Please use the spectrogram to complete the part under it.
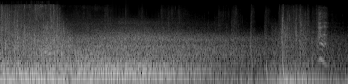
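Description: A Bombarda blasting spell goes off in the Hogwarts Legacy video game, a loud, sustained roaring explosion that gradually fades into a rumbling tail, with a brief sharper burst near the end.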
